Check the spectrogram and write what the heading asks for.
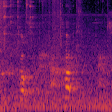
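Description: A dog gives two short barks, about half a second and a second and a half in, over a low murmur of voices.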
